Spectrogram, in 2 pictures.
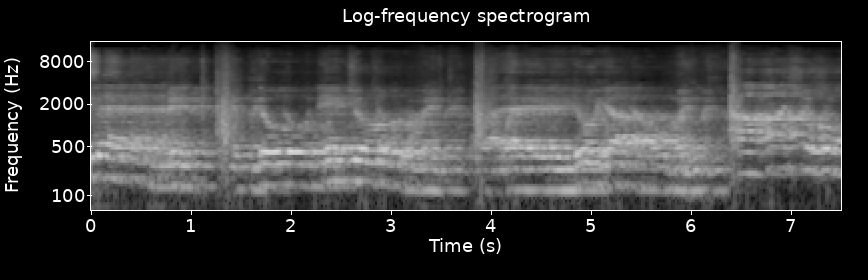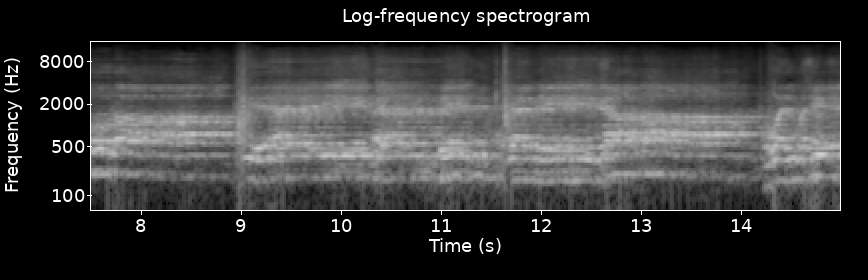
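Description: Group of men chanting a Shia latmiyya, a Muharram mourning lament, in unison. A sharp slap of unison chest-beating lands about every two and a half seconds, keeping the beat of the chant.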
